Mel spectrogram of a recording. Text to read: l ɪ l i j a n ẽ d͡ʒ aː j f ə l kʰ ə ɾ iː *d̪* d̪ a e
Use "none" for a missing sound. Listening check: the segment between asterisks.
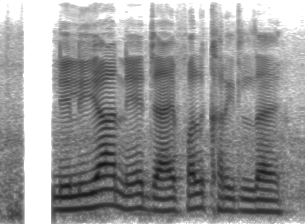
d̪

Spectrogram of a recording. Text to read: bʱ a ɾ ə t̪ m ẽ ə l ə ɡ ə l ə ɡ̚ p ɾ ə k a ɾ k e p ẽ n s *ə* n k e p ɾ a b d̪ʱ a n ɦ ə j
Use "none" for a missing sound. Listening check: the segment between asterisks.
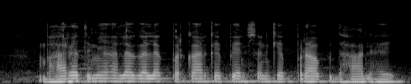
ə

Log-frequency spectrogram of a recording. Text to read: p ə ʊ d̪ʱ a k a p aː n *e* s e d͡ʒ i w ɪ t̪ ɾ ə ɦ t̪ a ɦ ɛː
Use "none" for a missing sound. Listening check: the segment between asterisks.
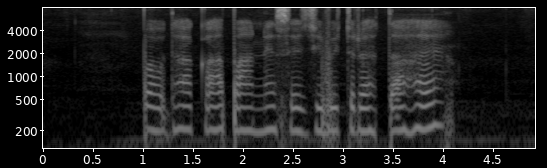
e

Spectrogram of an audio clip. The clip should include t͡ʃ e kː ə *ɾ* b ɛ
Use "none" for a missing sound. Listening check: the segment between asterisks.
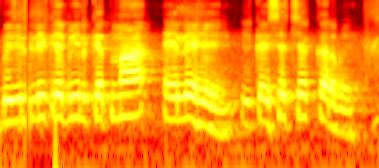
ɾ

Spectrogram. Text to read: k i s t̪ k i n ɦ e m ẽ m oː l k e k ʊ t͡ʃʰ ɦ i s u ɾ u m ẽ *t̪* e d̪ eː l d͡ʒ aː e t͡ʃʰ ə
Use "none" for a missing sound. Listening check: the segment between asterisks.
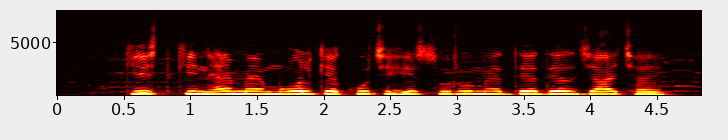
d̪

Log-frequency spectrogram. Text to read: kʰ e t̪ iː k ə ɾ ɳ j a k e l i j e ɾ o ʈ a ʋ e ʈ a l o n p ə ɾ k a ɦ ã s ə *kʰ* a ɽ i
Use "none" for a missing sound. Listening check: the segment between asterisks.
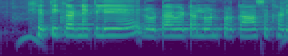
kʰ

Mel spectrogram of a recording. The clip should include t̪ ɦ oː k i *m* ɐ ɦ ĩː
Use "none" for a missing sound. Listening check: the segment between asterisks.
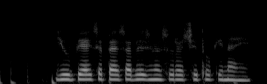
n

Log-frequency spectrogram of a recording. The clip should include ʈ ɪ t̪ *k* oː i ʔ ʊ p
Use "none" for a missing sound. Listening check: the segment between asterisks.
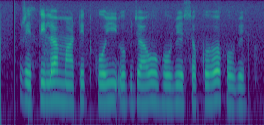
k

